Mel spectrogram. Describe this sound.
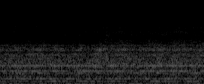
19 FAST FORWARD LOOP
Recording of a Panasonic NV-J30HQ VCR.
loop, pack, retro, vcr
